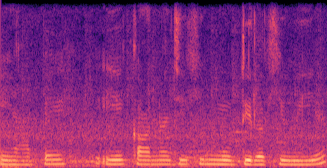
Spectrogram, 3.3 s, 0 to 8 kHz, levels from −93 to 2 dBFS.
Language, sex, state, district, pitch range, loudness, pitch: Hindi, female, Jharkhand, Jamtara, 190-205 Hz, -17 LUFS, 200 Hz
